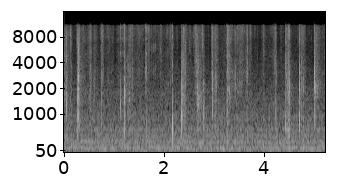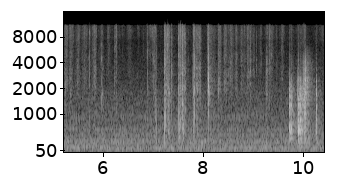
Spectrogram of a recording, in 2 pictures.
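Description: A deck of tarot cards being shuffled by hand: a run of quick, irregular card clicks and slaps, with a louder burst just before the end.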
